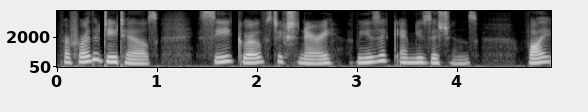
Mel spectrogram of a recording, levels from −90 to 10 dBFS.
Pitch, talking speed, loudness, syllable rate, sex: 200 Hz, 135 wpm, -17 LUFS, 5.0 syllables/s, female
